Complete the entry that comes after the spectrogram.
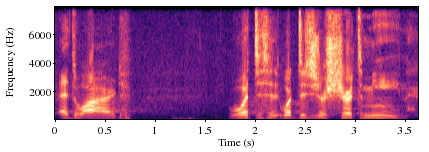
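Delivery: lightly put-on European accent. Curious classmate asking about the T-shirt, in a mild European accent. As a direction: imitate a European friend's accent, a touch slow at the end. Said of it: "a European accent".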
